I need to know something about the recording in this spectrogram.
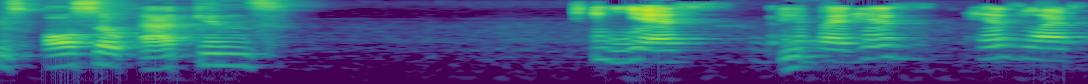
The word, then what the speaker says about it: Adkins: last name is also Atkins yes but his his last name is spelled a d okay okay i n s it is a different spelling it's a different spelling but it sounds the same yes all right just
